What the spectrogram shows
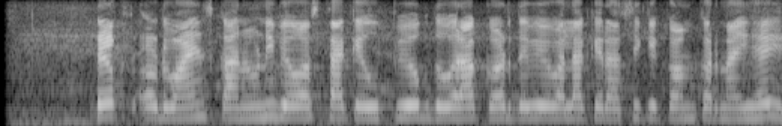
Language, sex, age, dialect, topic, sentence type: Magahi, male, 36-40, Western, banking, statement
